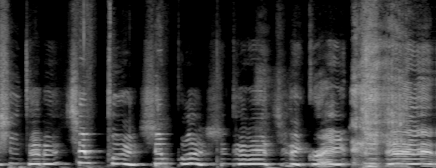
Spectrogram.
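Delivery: mock very high crying, overjoyed tearful gushing babble. Retelling a phone call after the birth: imitating himself crying on the phone. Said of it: "we're crying on the phone".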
